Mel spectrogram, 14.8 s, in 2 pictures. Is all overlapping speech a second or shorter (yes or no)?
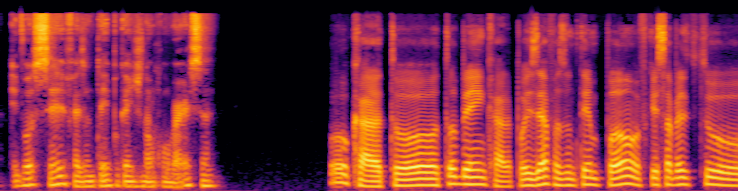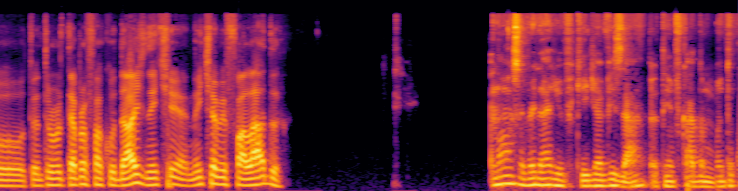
yes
